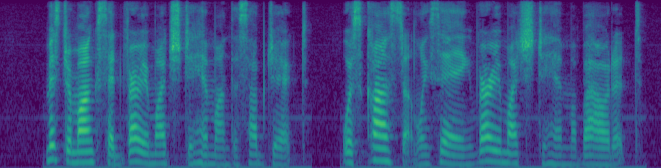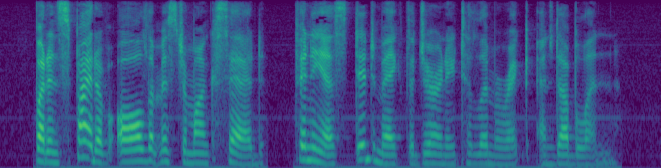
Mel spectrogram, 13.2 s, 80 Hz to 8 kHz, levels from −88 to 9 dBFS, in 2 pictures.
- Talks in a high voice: No, medium, 165 Hz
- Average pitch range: Yes, average, 3.9 semitones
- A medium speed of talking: Yes, average, 170 wpm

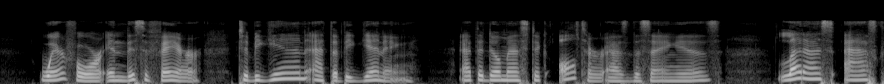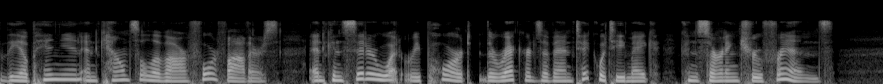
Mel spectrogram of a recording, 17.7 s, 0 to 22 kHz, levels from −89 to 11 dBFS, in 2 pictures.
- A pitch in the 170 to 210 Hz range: Yes, medium, 185 Hz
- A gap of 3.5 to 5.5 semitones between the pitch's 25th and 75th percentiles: Yes, average, 4.2 semitones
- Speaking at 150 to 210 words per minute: No, average, 140 wpm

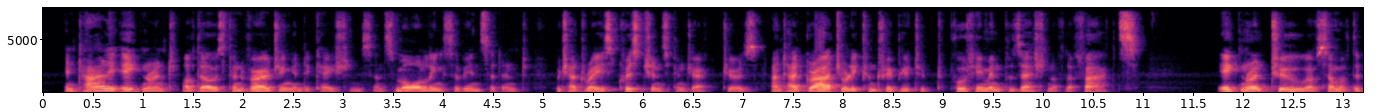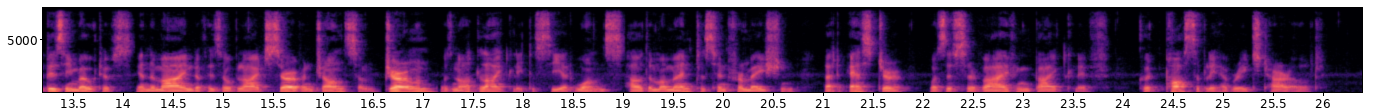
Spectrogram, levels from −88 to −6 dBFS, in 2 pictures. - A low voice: Yes, low, 105 Hz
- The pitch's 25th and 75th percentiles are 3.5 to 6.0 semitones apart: No, average, 3.1 semitones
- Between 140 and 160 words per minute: Yes, average, 150 wpm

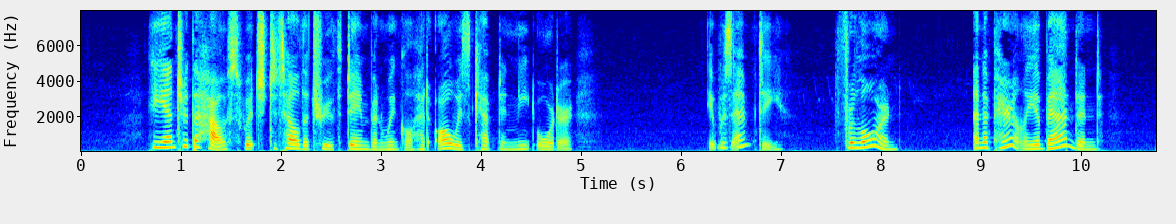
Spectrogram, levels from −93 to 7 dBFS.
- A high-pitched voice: Yes, high, 215 Hz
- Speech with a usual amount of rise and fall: No, wide, 7.0 semitones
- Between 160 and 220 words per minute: No, average, 140 wpm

